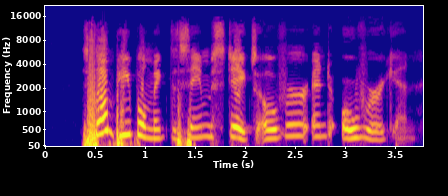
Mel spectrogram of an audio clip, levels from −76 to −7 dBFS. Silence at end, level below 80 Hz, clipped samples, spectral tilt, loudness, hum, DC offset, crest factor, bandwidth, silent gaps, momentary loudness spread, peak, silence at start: 0.2 s; -30 dBFS; under 0.1%; -5.5 dB/octave; -12 LUFS; none; under 0.1%; 12 dB; 14.5 kHz; none; 13 LU; 0 dBFS; 0.4 s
